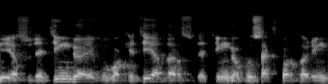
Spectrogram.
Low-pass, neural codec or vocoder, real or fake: 9.9 kHz; none; real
